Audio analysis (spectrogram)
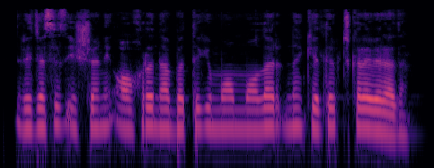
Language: Uzbek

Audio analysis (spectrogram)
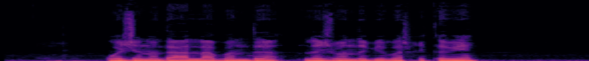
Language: Pashto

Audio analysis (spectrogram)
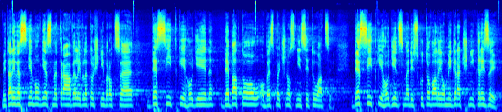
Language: Czech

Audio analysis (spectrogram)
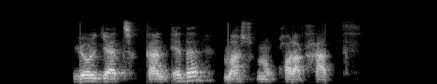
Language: Uzbek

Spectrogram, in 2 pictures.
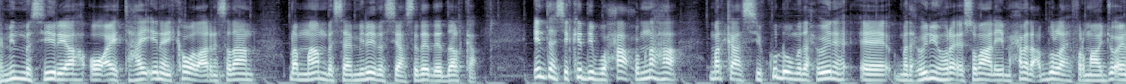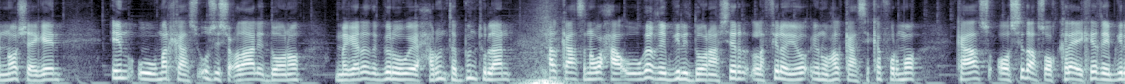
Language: Arabic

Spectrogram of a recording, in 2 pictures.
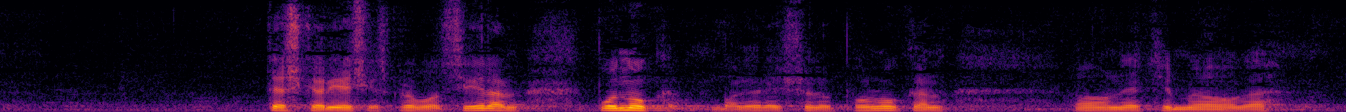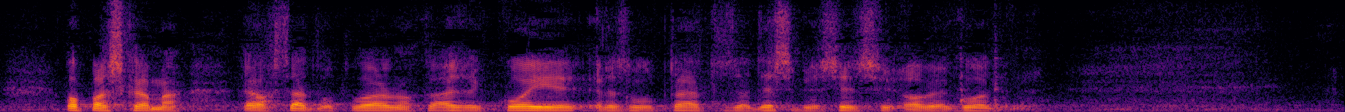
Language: Croatian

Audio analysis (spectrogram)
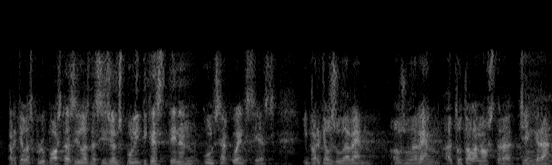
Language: Catalan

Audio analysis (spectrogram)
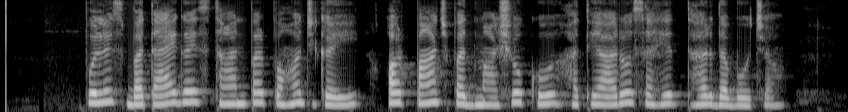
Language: Hindi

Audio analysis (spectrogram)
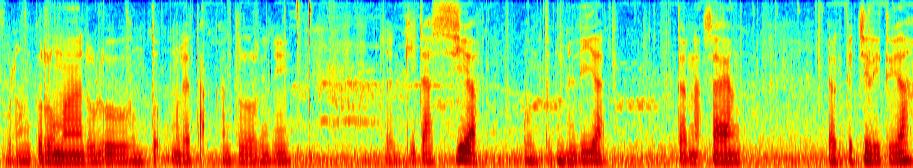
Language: Indonesian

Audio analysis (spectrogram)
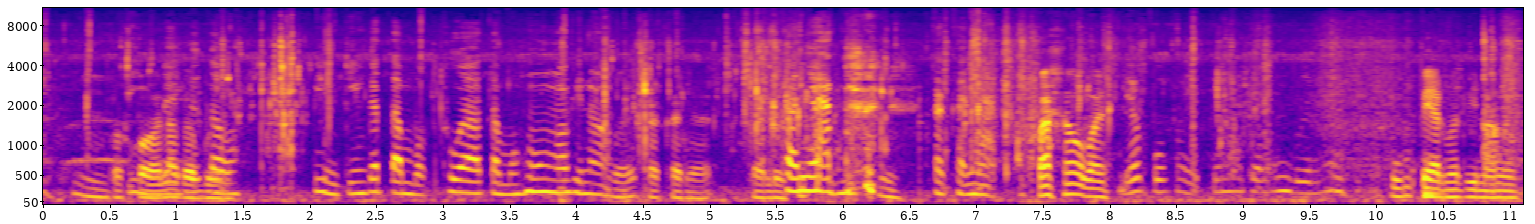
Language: Thai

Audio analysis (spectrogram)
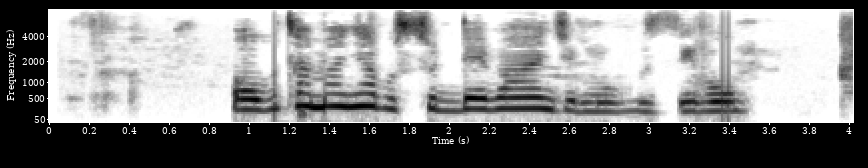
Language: Ganda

